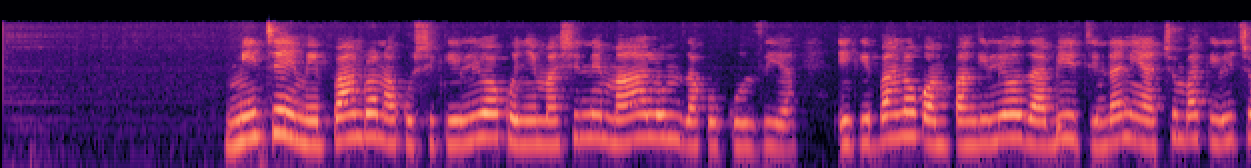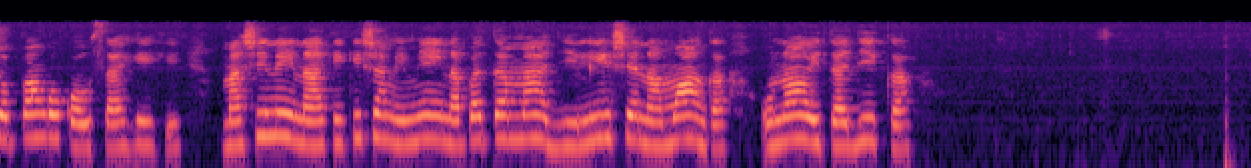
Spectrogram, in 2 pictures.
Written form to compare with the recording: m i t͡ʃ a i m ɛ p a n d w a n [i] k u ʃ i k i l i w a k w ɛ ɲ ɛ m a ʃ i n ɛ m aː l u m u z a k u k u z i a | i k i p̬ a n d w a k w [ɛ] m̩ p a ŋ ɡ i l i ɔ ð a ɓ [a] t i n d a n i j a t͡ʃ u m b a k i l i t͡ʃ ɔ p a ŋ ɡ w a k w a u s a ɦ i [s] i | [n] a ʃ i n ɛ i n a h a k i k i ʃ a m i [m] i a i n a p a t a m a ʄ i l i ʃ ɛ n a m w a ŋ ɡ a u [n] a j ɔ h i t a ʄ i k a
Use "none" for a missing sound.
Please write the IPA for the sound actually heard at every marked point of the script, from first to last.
a, a, i, h, m, m, n

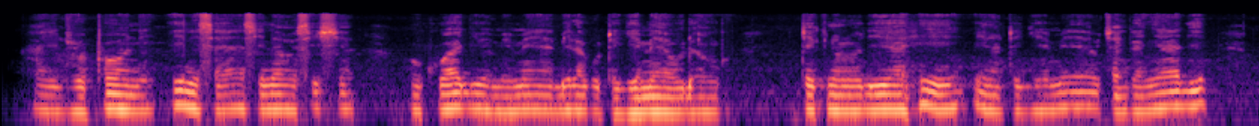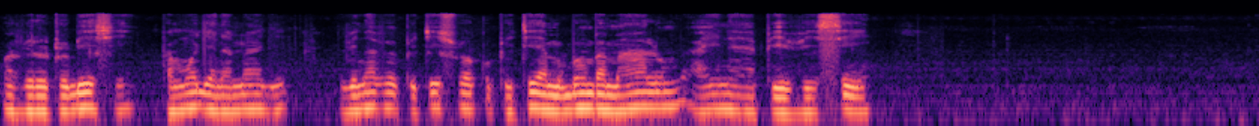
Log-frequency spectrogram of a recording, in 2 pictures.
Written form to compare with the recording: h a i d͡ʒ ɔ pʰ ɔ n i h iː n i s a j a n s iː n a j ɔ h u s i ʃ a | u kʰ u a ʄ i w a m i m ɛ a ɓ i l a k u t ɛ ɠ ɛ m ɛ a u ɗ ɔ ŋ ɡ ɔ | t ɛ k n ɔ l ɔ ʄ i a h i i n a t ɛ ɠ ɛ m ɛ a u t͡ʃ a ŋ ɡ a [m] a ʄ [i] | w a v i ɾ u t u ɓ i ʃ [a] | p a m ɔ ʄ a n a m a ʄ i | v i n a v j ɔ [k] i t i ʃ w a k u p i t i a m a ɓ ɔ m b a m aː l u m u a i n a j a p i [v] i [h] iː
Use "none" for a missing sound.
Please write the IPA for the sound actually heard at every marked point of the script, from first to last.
ɲ, i, i, p, v, s

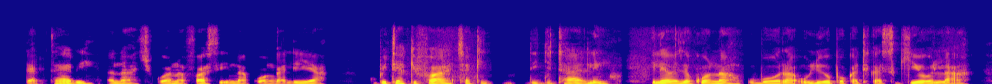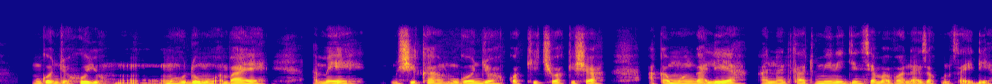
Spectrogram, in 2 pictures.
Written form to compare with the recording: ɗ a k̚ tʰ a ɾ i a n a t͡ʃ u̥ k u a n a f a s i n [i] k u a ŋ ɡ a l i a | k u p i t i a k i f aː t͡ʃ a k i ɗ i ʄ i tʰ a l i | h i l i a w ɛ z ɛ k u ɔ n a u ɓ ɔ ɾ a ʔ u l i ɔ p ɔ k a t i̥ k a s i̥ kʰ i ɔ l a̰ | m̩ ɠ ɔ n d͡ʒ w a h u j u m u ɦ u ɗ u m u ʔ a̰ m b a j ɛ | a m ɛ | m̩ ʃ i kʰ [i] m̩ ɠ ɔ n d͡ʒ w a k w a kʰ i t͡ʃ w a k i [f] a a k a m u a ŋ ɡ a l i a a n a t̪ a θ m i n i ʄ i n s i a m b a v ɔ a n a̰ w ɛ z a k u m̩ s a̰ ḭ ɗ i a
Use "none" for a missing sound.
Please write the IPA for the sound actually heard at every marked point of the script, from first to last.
a, a, ʃ

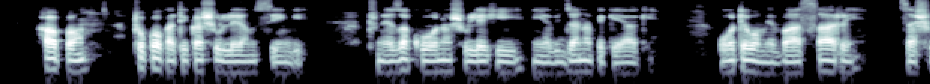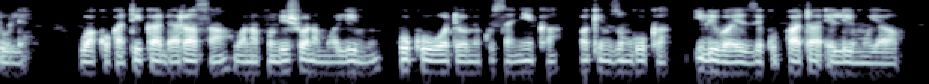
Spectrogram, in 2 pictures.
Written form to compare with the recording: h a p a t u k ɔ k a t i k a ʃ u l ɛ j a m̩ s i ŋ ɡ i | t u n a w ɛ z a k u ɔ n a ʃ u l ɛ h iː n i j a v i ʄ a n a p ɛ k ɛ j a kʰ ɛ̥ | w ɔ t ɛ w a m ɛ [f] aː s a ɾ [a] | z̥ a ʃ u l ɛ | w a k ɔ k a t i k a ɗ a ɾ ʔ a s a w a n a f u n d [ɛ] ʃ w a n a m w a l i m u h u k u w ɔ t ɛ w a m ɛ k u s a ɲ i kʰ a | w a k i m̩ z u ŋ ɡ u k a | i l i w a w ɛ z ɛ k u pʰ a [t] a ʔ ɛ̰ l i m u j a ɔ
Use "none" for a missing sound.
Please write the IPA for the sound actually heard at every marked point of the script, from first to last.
v, i, i, t

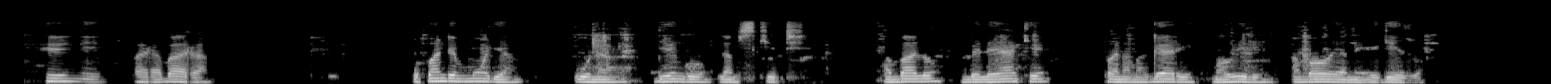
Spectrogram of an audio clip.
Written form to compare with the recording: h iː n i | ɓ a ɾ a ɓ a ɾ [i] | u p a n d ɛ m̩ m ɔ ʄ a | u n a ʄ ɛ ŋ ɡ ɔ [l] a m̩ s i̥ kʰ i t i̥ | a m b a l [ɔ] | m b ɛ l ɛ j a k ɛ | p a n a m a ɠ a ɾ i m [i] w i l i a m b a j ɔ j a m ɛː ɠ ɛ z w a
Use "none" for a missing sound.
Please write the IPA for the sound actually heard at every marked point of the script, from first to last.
a, l, ɔ, a

